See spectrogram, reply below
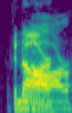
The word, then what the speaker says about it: Gnarr: G-N-A-R-R. You tell me how to pronounce that. – Gnar. – Gnar. – Yeah, there you go. – G-N... – A-R-R.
